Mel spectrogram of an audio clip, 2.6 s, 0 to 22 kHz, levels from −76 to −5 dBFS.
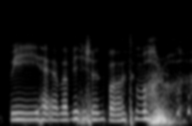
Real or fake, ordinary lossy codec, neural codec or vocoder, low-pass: real; Opus, 24 kbps; none; 7.2 kHz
